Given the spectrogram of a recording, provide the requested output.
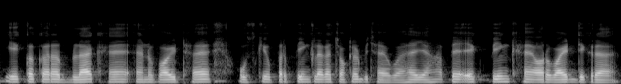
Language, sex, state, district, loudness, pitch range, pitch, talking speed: Hindi, male, Jharkhand, Garhwa, -19 LUFS, 110-120 Hz, 115 Hz, 250 wpm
